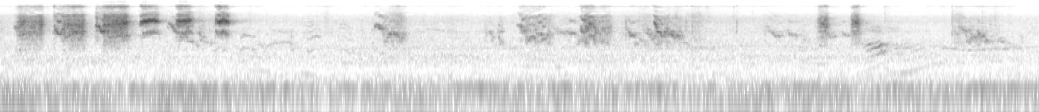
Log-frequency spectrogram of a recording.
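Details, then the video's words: Pet African lovebirds chattering. A loud cluster of sharp, high chirps opens, then softer scattered tweets follow at an uneven pace above a constant low droning hum. "MGA ALAGA NAMING LOVE BIRDS."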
